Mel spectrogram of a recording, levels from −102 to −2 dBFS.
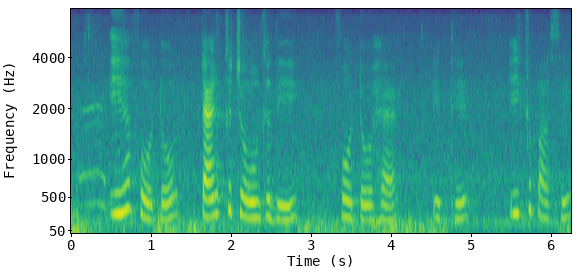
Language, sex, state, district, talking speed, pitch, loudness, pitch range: Punjabi, female, Punjab, Pathankot, 105 wpm, 225 Hz, -21 LUFS, 205-260 Hz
